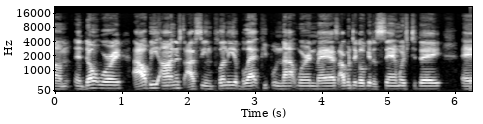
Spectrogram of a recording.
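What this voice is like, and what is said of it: Usual voice. Nothing is said of it.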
